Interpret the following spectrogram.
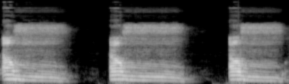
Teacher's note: الصاد التي تكون كالزاي أي الصاد المشمة صوت الزاي، أي المخلوطة بصوت الزاي، هي عبارة عن صاد أشربت صفة الجهر التي في الزاي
